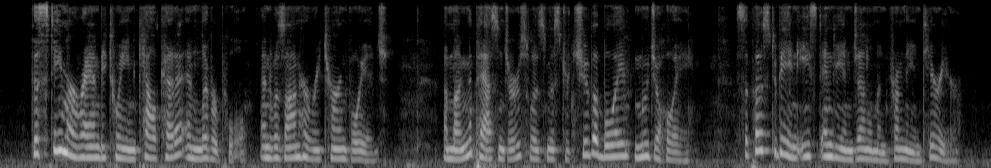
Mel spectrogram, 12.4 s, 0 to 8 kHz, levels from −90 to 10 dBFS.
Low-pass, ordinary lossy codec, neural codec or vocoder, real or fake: 7.2 kHz; Opus, 32 kbps; codec, 16 kHz, 16 kbps, FreqCodec, smaller model; fake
